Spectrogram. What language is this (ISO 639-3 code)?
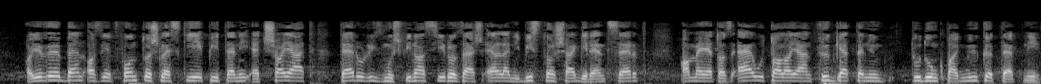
hun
